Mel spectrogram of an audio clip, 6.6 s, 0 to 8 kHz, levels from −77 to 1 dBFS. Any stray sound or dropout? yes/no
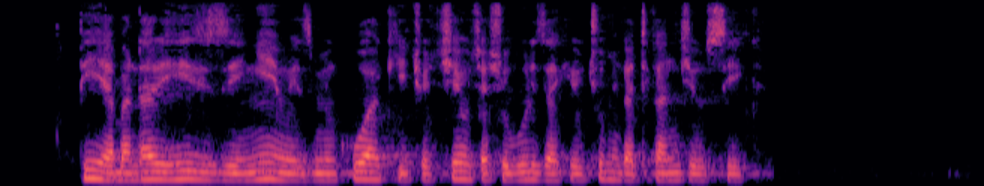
no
